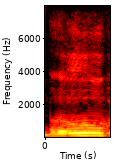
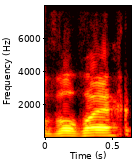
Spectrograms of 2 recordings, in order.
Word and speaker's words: Veuve: It's pronounced a Veuve Clicquot. No, it's Veuve. It's a Veuve Clicquot. It's Veuve. It's Veuve. We know that if you took French in high school like me.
